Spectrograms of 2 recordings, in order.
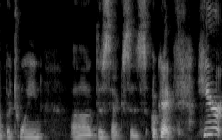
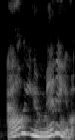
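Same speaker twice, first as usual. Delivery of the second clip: incredulous; 6 semitones higher, 4 dB louder than usual. Retold or imitated. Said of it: "I was like".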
